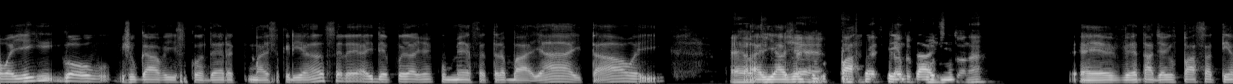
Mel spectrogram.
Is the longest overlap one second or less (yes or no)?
no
